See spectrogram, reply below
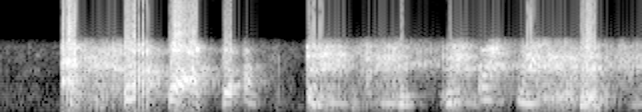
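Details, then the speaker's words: Puppy sneezing every time someone gets close to the top of his nose: several quick, sharp nasal bursts of repeated sneezing. "CU his nose and he sneezes almost he almost did he no Mom dud D again I get close at the top of his nose ah see he sees every time see ah every time"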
